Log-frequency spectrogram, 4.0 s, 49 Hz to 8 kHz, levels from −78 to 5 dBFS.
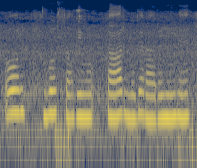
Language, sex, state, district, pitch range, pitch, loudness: Hindi, female, Uttar Pradesh, Saharanpur, 225-245 Hz, 230 Hz, -13 LUFS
